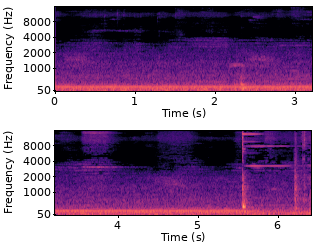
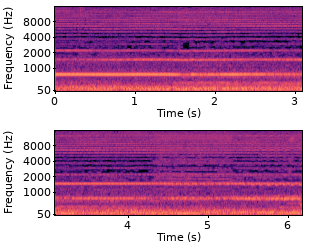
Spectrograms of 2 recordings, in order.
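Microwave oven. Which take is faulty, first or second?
second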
